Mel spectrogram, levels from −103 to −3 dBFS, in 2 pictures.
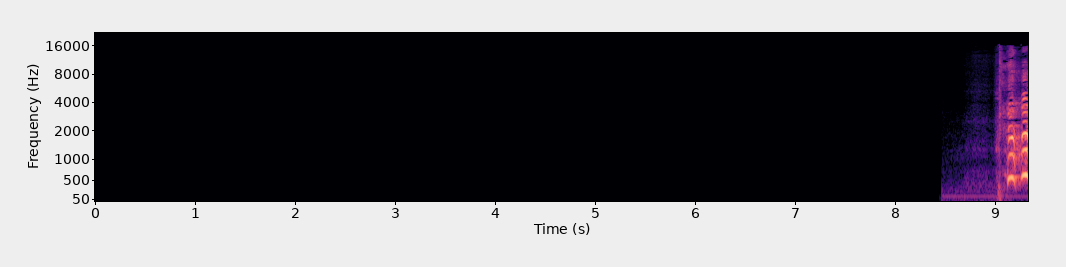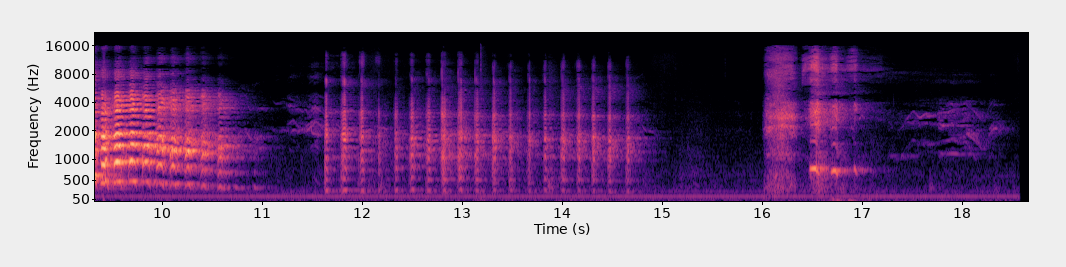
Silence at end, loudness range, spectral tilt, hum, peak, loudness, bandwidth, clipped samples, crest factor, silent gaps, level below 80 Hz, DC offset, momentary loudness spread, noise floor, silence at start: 1.7 s; 20 LU; 0 dB/octave; none; -4 dBFS; -22 LUFS; 16 kHz; under 0.1%; 28 dB; none; -72 dBFS; under 0.1%; 27 LU; -64 dBFS; 9.05 s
